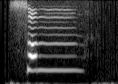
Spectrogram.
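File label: "seon1", Cantonese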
